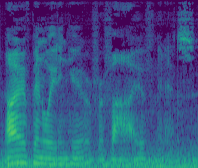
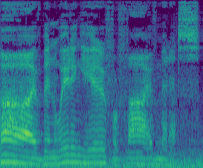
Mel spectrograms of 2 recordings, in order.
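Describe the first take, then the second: First: The low breathy voice is spoken quietly. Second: The low breathy voice is spoken loudly. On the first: "What if he's quiet?" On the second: "he's loud"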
